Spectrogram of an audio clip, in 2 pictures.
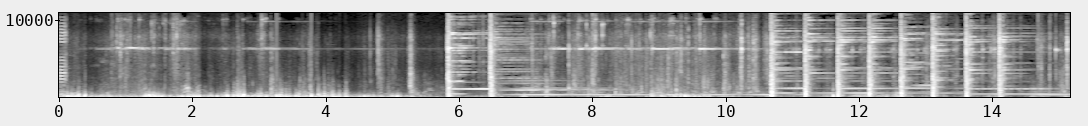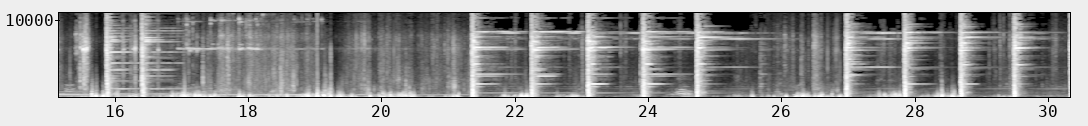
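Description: A cowboy action shooting string: a long series of gunshots from a lever-action rifle and other single-action guns, each followed by the ringing of steel targets. The shots begin about six seconds in, spaced about half a second apart, and come faster and sharper in the second half.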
